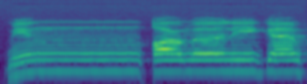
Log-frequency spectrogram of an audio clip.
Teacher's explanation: nun mati bertemu qaf dibacakan dengan samar dan tebal 2 harakat. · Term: ikhfa hakiki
